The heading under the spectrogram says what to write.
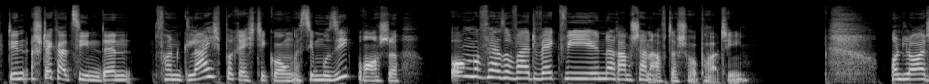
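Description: No technical faults can be heard anywhere in the speech.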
